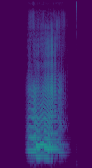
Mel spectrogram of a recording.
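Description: A single drawn-out fart, about a second long, buzzing and fairly loud, ending with a short sharp pop, heard alone with no talking.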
